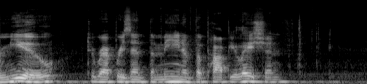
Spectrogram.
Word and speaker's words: mu: We pronounce the population parameter mu as mu, meaning the mean of the population.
